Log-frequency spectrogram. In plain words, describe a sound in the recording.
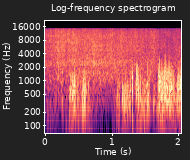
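A fishing reel whirs as its handle is turned.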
